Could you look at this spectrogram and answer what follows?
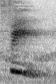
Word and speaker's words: fille: Now in French, this combination E-L-L together produces the sound E, like the E alphabet in English. So it becomes fille.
